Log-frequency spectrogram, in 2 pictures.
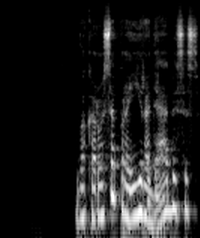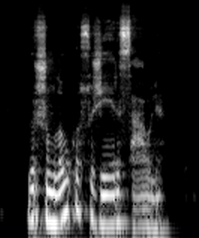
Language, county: Lithuanian, Vilnius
